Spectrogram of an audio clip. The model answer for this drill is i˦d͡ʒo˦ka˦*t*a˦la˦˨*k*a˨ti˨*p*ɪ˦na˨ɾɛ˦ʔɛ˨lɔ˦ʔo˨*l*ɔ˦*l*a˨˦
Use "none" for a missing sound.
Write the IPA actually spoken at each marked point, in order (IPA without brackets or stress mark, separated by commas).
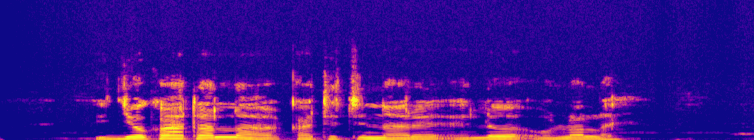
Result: t, k, t, l, l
